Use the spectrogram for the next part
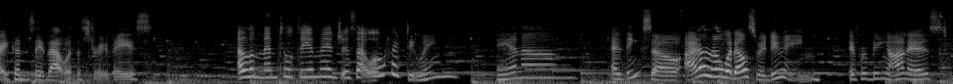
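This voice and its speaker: High-voiced woman, rambling stream chat. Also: creaky. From American Midwest. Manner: rambling and chatty, heavy on fillers, laughs often. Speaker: VTuber game streamer. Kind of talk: casual gaming stream chat. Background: game music.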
